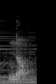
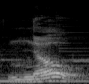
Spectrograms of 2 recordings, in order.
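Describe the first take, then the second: First: The word is said quickly and cut short. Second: The word is drawn out with a long vowel. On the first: The speaker calls it wrong. "Turkish people" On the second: The speaker calls it right. "They even pronounce the word like this"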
